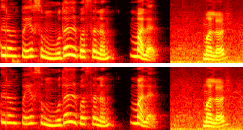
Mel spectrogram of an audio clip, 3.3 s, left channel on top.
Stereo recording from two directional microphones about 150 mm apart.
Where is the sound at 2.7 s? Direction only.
Centre (ahead or behind).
